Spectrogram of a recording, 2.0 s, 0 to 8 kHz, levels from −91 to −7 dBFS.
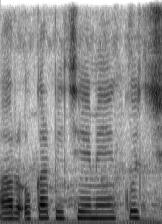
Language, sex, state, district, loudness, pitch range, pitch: Chhattisgarhi, female, Chhattisgarh, Raigarh, -15 LUFS, 215-235 Hz, 230 Hz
